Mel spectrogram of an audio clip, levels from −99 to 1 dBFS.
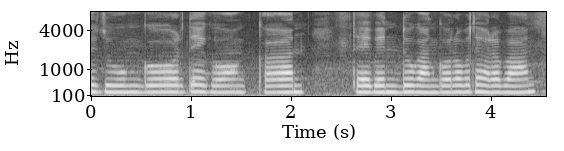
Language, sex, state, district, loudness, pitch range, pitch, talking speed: Chakma, female, Tripura, Unakoti, -13 LUFS, 225-230 Hz, 230 Hz, 130 wpm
